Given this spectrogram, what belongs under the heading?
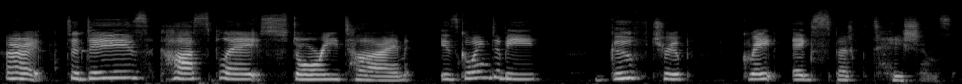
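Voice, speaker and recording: A woman video host and storyteller moves playfully between casual vlog chat and reading a children's story aloud. Her fairly high voice is smooth and fairly bright, and she speaks very slowly.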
